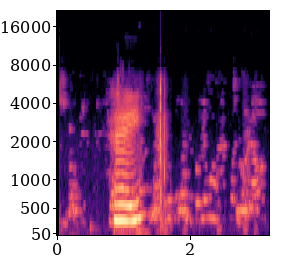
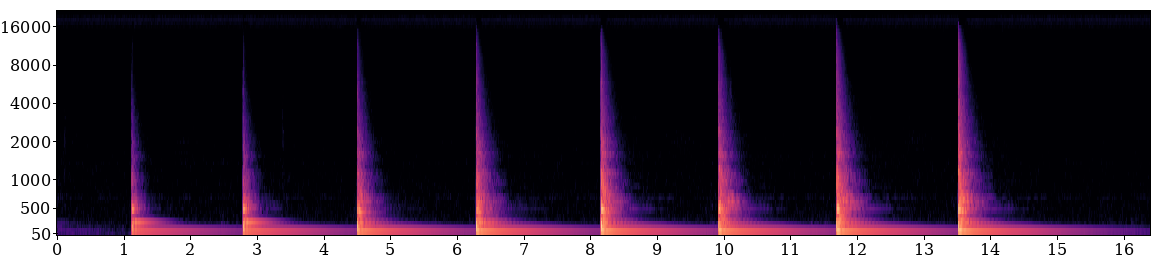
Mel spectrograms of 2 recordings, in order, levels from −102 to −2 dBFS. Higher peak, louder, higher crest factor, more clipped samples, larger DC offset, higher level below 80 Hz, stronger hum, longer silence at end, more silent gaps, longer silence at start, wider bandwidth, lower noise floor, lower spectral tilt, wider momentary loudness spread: first, 0 dBFS vs -4 dBFS; first, -13 LUFS vs -30 LUFS; second, 18 dB vs 30 dB; neither; neither; first, -58 dBFS vs -66 dBFS; neither; second, 0.15 s vs 1.6 s; neither; second, 0.25 s vs 1.1 s; second, 6.8 kHz vs 9.2 kHz; second, -35 dBFS vs -83 dBFS; second, -5 dB/octave vs -9 dB/octave; about the same, 24 LU vs 26 LU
